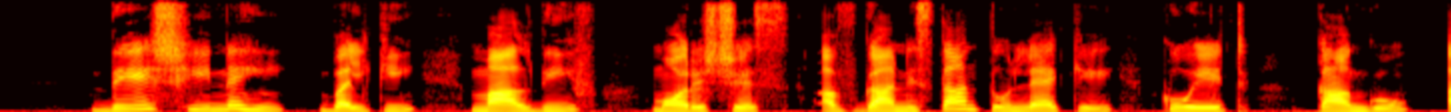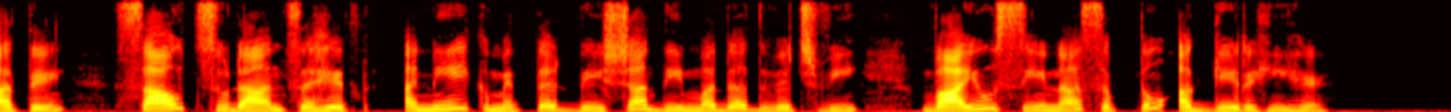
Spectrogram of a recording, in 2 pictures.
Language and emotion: Punjabi, neutral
